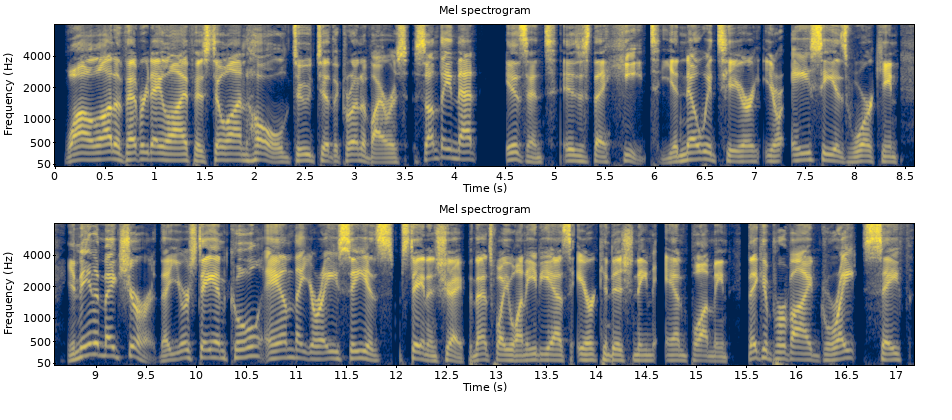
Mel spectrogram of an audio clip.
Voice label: Radio Spot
